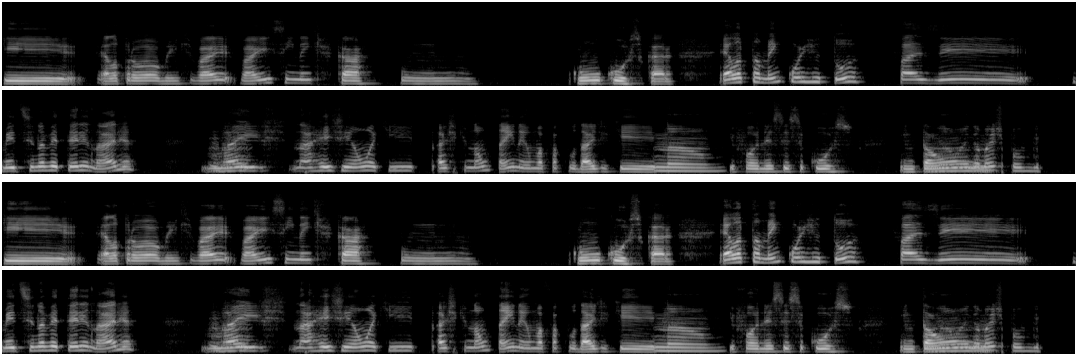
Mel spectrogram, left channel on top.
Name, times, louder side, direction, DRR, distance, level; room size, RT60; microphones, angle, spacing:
voice 1, 0.0-4.8 5.8-6.7 7.2-8.6 9.0-10.3 10.7-12.1 12.7-17.3 18.2-19.2 19.7-20.6, right 1 dB, 30° right, 3.7 m, -25 dB
voice 2, 12.8-13.3 17.2-18.0 20.0-21.1, equal, 5° right, 3.6 m, -29 dB
head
